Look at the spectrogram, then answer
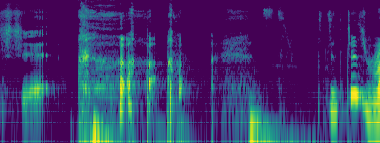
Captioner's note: laughs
